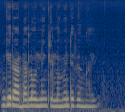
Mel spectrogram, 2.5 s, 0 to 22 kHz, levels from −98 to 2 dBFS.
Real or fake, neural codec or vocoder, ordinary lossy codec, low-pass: fake; vocoder, 44.1 kHz, 128 mel bands, Pupu-Vocoder; none; none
